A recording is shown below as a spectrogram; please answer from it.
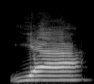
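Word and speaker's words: ي: ইয়া, কি অক্ষর? ইয়া, ইয়া, ঠিক আছে। ওকে, আমার মনে হয় আপনারা বুঝতে পেরেছেন। ইয়া, জিহ্বার মাঝখান উপরে তালুর সাথে লাগিয়েই এরকম লাগানো অবস্থায় ছেড়ে দিতে হবে, উচ্চারণ যা হয় হোক।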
